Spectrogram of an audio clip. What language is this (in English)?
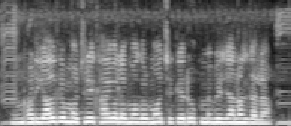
Bhojpuri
